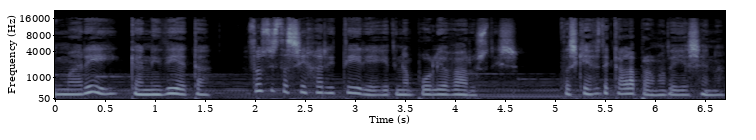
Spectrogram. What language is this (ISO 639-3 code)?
ell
